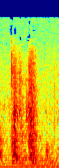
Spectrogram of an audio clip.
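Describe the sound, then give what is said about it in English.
Door of a house being opened: two brief scraping, rattling bursts in quick succession, then a fainter third sound, all fairly quiet with no talking. “Open the door”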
